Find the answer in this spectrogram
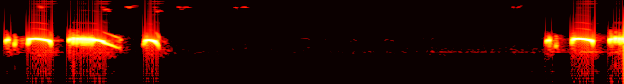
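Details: Spotted dove lure call given as phrases of level, rolling and clipped coos. After one phrase there is about five seconds of silence before the next begins. The recording is otherwise quiet.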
